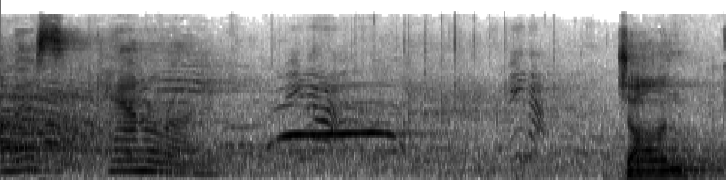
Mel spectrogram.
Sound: crowd applauding

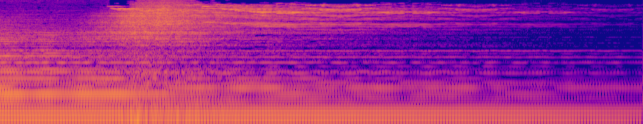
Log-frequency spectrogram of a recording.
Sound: gentle folk music; bells chiming

